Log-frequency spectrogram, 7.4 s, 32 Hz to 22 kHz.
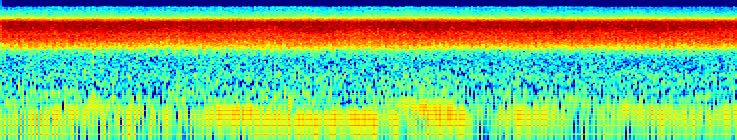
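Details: Many cicadas sing together in a Kentucky forest near Franklin at about 10am on a fairly calm morning; a constant bright hissing wall of sound, no breaks or pulses, faint low drone beneath, recorded with a Canon 5D Mk2 in stereo.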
